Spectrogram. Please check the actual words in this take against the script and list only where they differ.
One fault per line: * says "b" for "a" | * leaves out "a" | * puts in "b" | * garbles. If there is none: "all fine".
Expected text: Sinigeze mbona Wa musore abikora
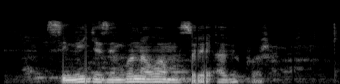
all fine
